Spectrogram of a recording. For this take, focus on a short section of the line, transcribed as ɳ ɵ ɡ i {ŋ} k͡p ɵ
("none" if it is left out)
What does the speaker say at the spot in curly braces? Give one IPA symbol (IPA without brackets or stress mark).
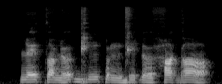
ŋ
